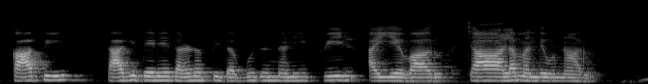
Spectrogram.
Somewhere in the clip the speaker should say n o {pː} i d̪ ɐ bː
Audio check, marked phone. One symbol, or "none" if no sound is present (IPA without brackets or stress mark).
pː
